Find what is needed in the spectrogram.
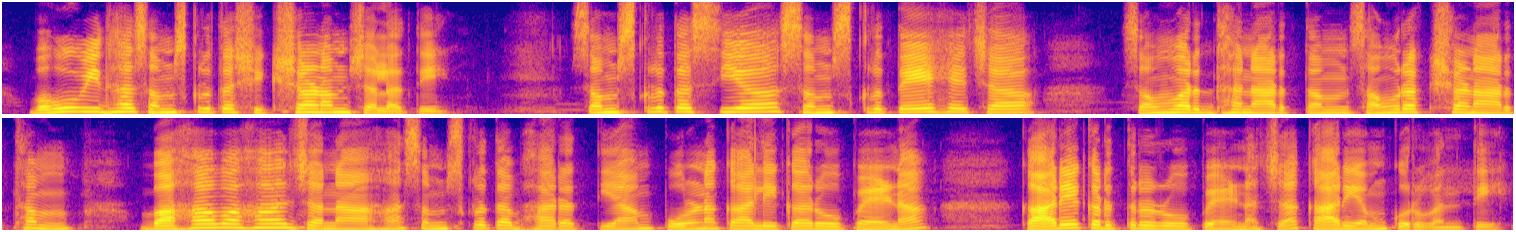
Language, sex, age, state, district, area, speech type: Sanskrit, female, 30-45, Karnataka, Udupi, urban, spontaneous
